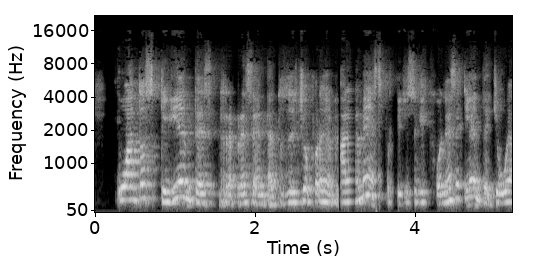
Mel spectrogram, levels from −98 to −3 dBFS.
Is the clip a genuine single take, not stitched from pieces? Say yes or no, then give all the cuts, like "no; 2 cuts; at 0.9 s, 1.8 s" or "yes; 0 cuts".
no; 1 cut; at 3.0 s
